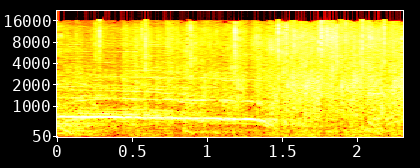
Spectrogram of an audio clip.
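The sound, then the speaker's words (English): Loud, dense audience applause fills the whole stretch, a steady wash of clapping with a sustained whistle-like tone gliding through the first half before fading out. “I like the applause.”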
